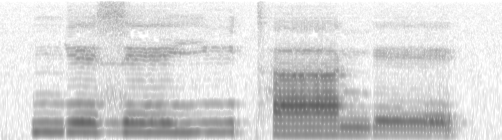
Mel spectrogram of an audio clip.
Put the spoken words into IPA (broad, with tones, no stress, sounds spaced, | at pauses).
ɲ e˦ z eː˦ j i˦ tʰ aː˨ ŋ eː˨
